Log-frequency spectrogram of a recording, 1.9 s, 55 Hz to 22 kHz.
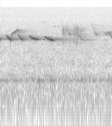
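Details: Male blue-and-white flycatcher singing on 6 May 2015 along the Hayato River forest road at Lake Miyagase, Japan: a short phrase of clear, high, slightly descending whistles repeated in quick succession, followed by softer warbled notes, over a steady low background hum.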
